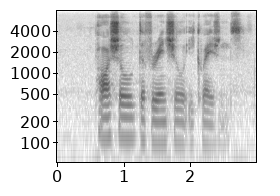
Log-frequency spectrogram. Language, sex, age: English, male, 23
